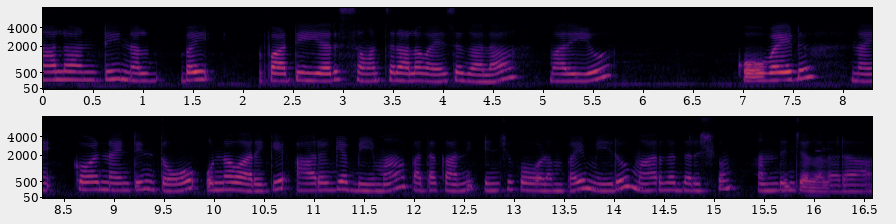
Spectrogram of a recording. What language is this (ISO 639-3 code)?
tel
